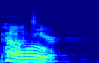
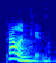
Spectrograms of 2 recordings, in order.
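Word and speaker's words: palanquin: wood has legs that has a Quinn in it that is pronounced can instead of Quinn uh Palin not palantir palenkin palanchin sure yeah I think that's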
